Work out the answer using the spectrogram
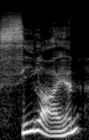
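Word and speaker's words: CLion: Sea lion. Like it's the letter C and then the word lion. But there's also the the aquatic animal called a sea lion.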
